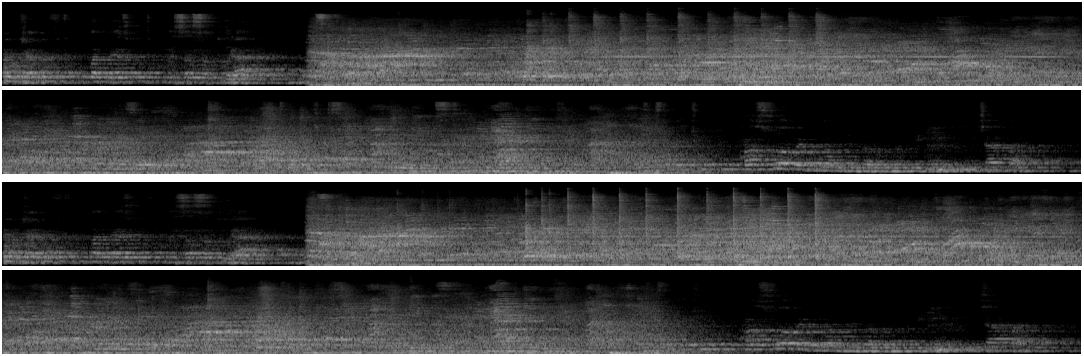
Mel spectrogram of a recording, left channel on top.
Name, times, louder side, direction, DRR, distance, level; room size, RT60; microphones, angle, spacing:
voice 1, 0.0-3.8 11.7-16.8 17.1-21.0, left 1 dB, 90° left, -5 dB, 0.6 m, -38 dB
sound 1, 3.0-17.4, right 1 dB, 60° right, 0.4 m, -30 dB
voice 2, 4.8-8.1 8.5-12.4 20.0-20.3, equal, 35° left, -7 dB, 0.5 m, -38 dB
Alarm, 5.8-6.3 6.8-7.3 7.8-8.3 8.8-9.3 9.8-10.3, left 4 dB, 55° left, 1.0 m, -43 dB
sound 2, 9.6-10.0 10.3-10.6 10.9-11.3 11.6-12.0 12.6-15.7, right 1 dB, 25° right, 0.8 m, -43 dB
2.6 x 2.4 x 2.6 m, 2.4 s
head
